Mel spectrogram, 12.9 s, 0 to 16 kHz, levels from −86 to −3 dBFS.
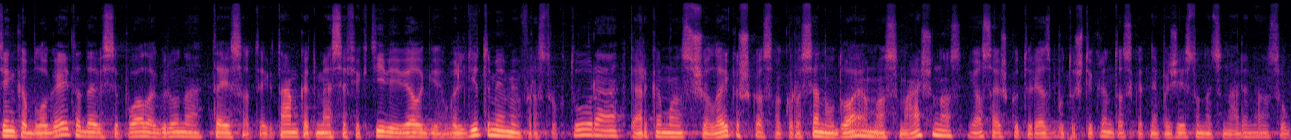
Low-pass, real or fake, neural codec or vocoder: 14.4 kHz; real; none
